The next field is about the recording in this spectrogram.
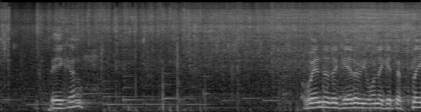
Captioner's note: sizzling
